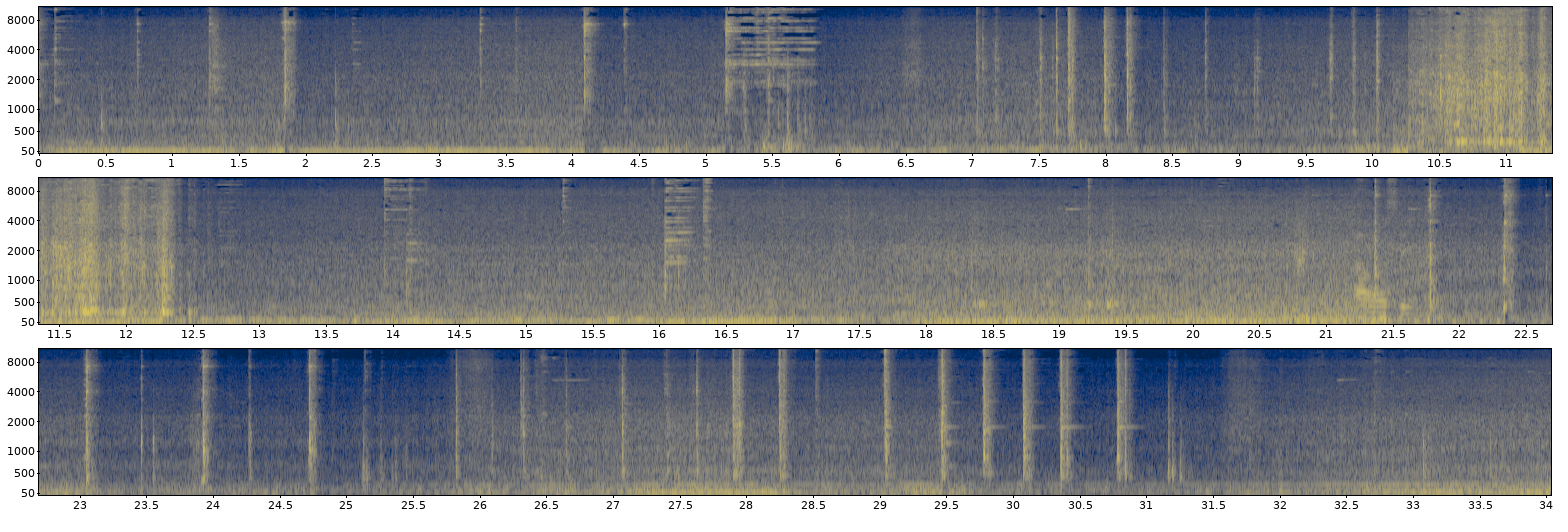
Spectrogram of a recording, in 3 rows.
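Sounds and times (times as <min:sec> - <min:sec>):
metal parts clinking: 0:00.0 - 0:02.5, 0:05.1 - 0:06.0, 0:09.0 - 0:12.9, 0:13.9 - 0:14.4, 0:16.0 - 0:16.5.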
